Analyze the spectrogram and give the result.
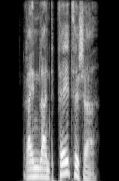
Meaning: inflection of rheinland-pfälzisch: 1. strong/mixed nominative masculine singular 2. strong genitive/dative feminine singular 3. strong genitive plural
- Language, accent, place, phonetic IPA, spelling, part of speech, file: German, Germany, Berlin, [ˈʁaɪ̯nlantˈp͡fɛlt͡sɪʃɐ], rheinland-pfälzischer, adjective, De-rheinland-pfälzischer.ogg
